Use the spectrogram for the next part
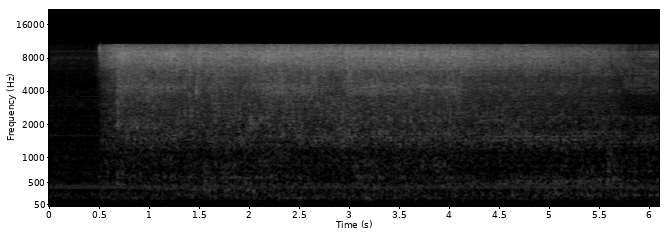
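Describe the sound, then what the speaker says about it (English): Hot water gushes from a kitchen tap after it is turned on, a sudden jump into a steady, full hiss of running water that holds close and constant. "I turn on my water on my tap as hot as I can get it"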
